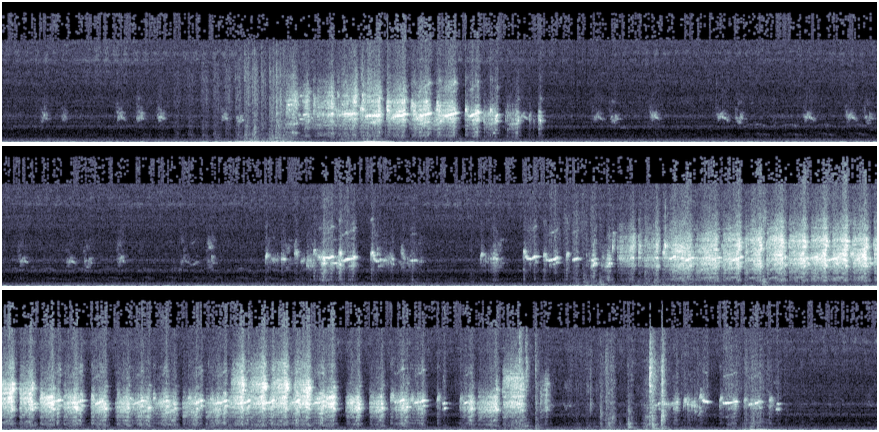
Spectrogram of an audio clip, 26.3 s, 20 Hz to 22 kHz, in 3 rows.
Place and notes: Gedgrave Rd, Woodbridge, UK - barn swallow nest ...
barn swallow nest ... open mic ... recorded in the vestibule of the volunteers hut called Tammy Noddy ... something to do with a Scottish moth ..? nest was over the water butt ... cassette to open reel to sdhc card ... bird calls from ... redshank ... linnet ... curlew ... common tern ... sandwich tern ... any amount of background noise ...
27 August 2000, 12:30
